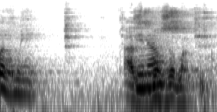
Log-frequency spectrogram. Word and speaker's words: Bozoma: Bozoma. Correct, and pronounce it. Yes, Bozoma, it's correct, you know?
